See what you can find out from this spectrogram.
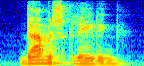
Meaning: women's wear, women's clothes
- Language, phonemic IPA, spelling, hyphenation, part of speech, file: Dutch, /ˈdaː.məsˌkleː.dɪŋ/, dameskleding, da‧mes‧kle‧ding, noun, Nl-dameskleding.ogg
